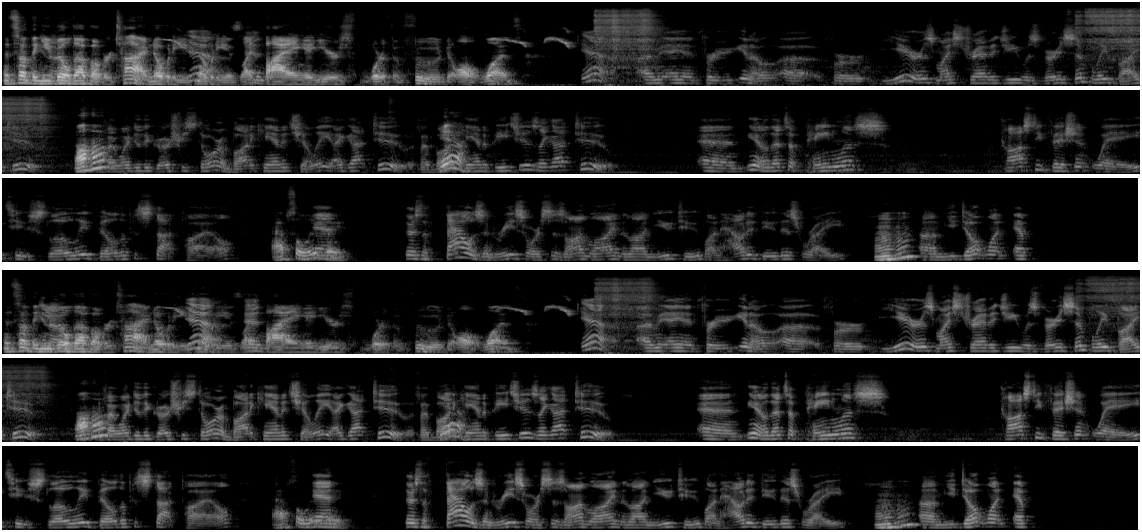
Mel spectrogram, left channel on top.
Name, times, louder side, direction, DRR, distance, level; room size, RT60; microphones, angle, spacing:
voice 1, 0.0-5.1 12.1-12.5 15.8-16.0 25.5-26.1 31.5-31.9, left 4 dB, 85° left, 0.5 m, -28 dB
sound 1, 1.5-1.9 2.7-3.1 3.4-3.7 4.2-4.5 4.9-5.7, left 3 dB, 35° left, 0.7 m, -41 dB
voice 2, 1.8-2.7 5.8-11.8 12.4-17.5 18.3-20.2 21.4-25.0 25.9-26.2 26.8-31.2 31.9-33.0, right 5 dB, 25° right, 0.3 m, -36 dB
sound 2, 5.9-6.8 7.3-7.4 7.6-9.1 9.7-10.2 10.6-14.0 15.0-16.9 17.1-17.6 19.2-21.8 22.2-23.0, left 5 dB, 50° left, 1.0 m, -43 dB
3.2 x 2.7 x 2.9 m
head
